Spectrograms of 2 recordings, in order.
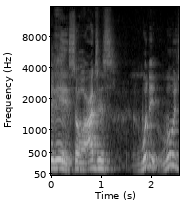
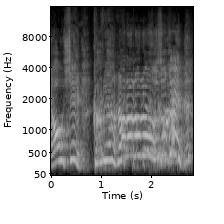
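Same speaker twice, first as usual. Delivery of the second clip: laughing mock panic; 6 dB louder than usual. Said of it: "I was like".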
